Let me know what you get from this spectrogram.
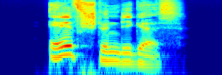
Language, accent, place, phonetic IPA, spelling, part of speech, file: German, Germany, Berlin, [ˈɛlfˌʃtʏndɪɡəs], elfstündiges, adjective, De-elfstündiges.ogg
- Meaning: strong/mixed nominative/accusative neuter singular of elfstündig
